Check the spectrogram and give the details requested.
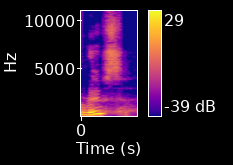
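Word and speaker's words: Русе: In near Roos, about... Yeah, it's near Roos, but it's spelt P-Y-C-E, isn't it?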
